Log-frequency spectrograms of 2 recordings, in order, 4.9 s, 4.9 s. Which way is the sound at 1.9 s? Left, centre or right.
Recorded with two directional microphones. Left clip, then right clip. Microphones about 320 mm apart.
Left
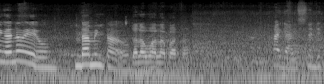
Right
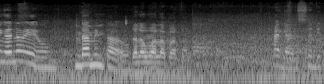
Right.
